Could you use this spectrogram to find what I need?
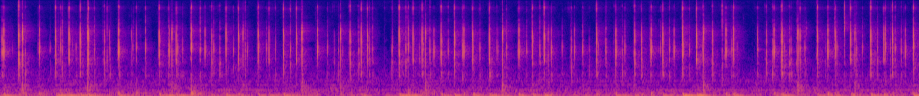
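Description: Keys on a mechanical keyboard clack rapidly and steadily as someone types.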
